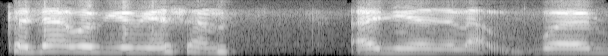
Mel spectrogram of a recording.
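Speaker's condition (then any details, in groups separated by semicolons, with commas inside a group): Cerebral palsy, severe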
